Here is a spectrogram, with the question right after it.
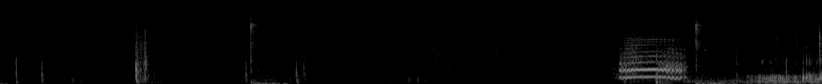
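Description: A cat gives one clear, drawn-out meow near the end, preceded by quiet clinks and soft footsteps in a hushed room.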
